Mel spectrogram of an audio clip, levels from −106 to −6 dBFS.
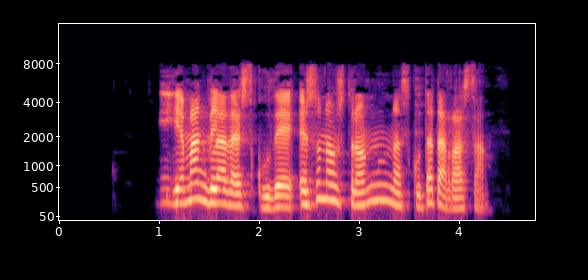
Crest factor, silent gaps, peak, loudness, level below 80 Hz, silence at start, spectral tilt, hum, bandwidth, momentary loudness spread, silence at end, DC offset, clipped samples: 18 dB; none; 0 dBFS; -16 LUFS; -64 dBFS; 1 s; -3 dB/octave; none; 8.4 kHz; 11 LU; 0.55 s; under 0.1%; under 0.1%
